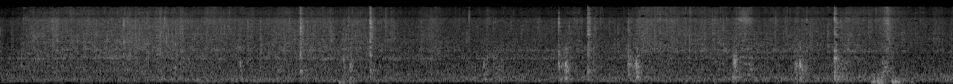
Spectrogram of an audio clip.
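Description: Onions and a ginger-garlic and garam masala paste frying in hot oil in a steel kadai: a steady sizzle, with a perforated steel spatula stirring and scraping against the pan in scattered clicks.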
